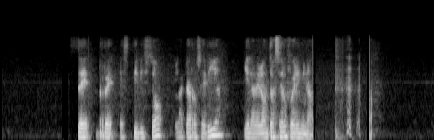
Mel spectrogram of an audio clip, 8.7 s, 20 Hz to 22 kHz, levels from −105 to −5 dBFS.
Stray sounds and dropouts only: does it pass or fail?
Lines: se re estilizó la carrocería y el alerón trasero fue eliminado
fail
